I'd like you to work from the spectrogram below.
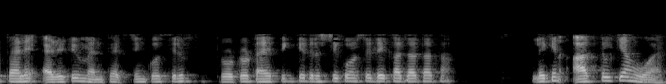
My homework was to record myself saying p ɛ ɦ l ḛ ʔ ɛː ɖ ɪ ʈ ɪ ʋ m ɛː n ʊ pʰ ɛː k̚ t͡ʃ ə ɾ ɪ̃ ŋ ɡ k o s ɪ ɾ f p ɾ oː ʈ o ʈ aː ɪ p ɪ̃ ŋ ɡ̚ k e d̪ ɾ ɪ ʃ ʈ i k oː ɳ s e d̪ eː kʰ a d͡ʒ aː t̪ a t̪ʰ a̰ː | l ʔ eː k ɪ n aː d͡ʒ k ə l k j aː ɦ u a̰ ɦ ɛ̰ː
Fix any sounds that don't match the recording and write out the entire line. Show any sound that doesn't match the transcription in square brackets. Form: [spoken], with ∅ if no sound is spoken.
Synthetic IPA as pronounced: p ɛ ɦ l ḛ ʔ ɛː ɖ ɪ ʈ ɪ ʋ m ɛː n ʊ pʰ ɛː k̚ t͡ʃ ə ɾ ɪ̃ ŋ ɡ k o s ɪ ɾ f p ɾ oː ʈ o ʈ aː ɪ p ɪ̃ ŋ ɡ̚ k e d̪ ɾ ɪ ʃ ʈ i k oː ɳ s e d̪ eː kʰ a d͡ʒ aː t̪ a t̪ʰ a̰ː | l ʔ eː k ɪ n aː d͡ʒ k ə l k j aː ɦ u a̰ ɦ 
